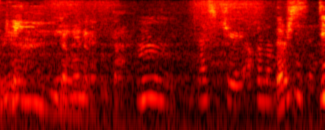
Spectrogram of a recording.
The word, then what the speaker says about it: Wien: You know how you pronounce Vienna in Austrian? German? It's Wien. Bean. Wien.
